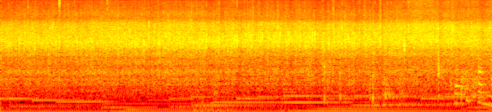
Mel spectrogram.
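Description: Olive oil sizzling and frying steadily in a pan while cooking a vegan dinner, a constant close crackling hiss with occasional stirring or scraping sounds.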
